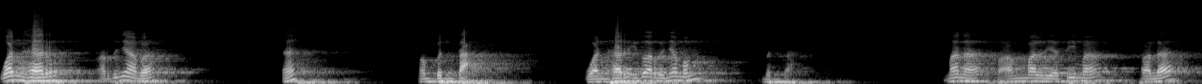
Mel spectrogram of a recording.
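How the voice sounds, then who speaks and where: A high-pitched man delivers a mosque lecture in a question-and-answer rhythm. He poses questions to his listeners and answers them himself, with a joke now and then. The sound is dull and rings with long hall echo. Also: slow, pauses often. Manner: mixes in Javanese words and light jokes. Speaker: ustadz teaching tafsir.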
